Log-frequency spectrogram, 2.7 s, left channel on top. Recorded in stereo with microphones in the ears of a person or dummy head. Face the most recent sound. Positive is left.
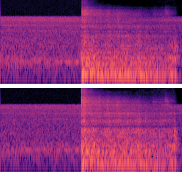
turn(degrees=-40)  # may be behind; listen again after turning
